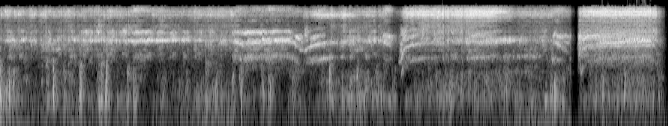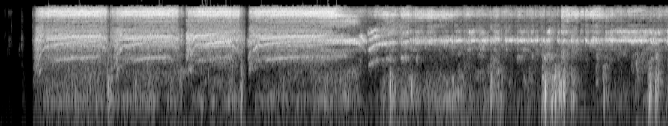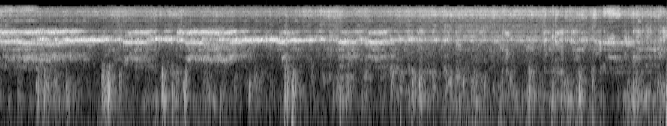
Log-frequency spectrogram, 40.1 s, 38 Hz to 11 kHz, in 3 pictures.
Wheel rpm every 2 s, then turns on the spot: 230, 230, 220, 190, 190, 170, 140, 120, 140, 160, 200, 230, 230, 230, 230, 220, 230, 230, 230, 230.
none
